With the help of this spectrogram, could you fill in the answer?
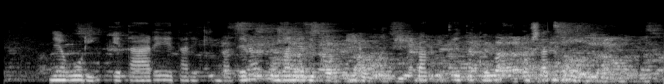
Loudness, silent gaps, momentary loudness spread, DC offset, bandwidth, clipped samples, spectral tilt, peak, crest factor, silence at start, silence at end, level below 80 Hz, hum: -15 LUFS; none; 10 LU; under 0.1%; 7.6 kHz; under 0.1%; -6.5 dB/octave; 0 dBFS; 14 dB; 0.1 s; 0 s; -52 dBFS; none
